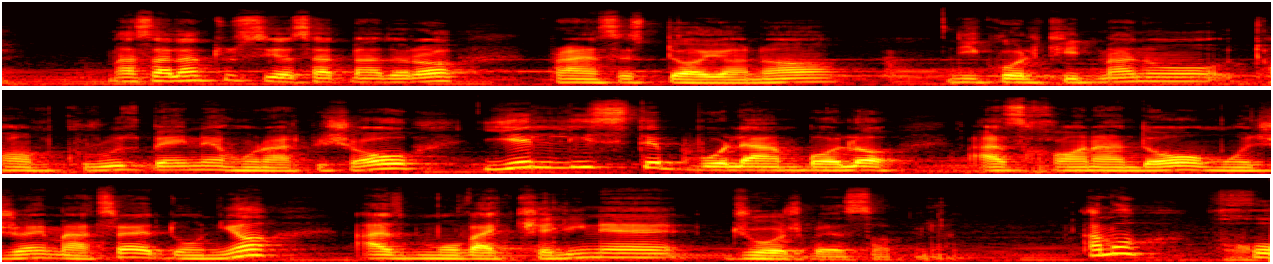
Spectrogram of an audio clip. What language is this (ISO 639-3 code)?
fas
